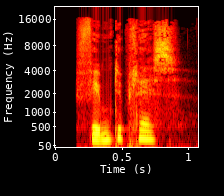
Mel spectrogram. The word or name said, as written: femteplads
